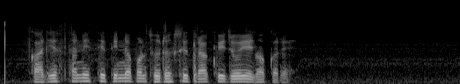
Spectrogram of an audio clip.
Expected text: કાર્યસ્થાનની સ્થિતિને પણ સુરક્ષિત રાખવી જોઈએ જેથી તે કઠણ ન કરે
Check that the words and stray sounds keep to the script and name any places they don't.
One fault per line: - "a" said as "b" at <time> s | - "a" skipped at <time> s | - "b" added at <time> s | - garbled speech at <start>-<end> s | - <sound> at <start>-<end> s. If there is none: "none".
- "જેથી તે કઠણ" skipped at 2.5 s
